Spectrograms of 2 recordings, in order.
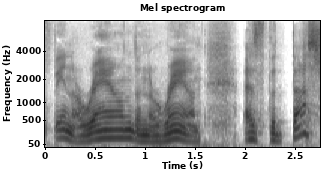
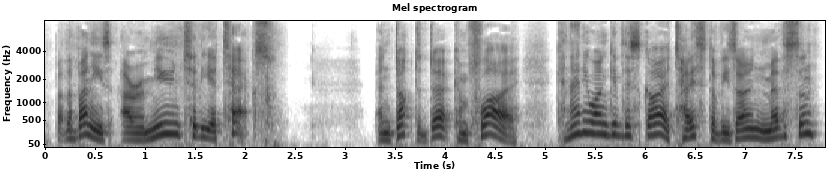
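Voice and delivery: ordinary delivery

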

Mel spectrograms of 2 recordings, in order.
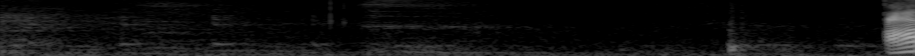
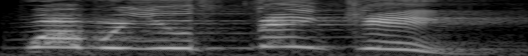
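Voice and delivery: slow, high mock-panicked shout; hammed-up shocked dad, loud and high; 14 semitones higher, 6 dB louder than usual. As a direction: act out a father freaking out at the wreck. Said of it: "he goes".

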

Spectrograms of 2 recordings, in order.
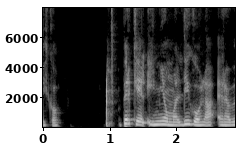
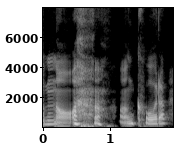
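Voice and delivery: laughing dismay; 5 semitones higher, 6 dB quieter than usual. Retold or imitated. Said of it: "appena arrivata la tosse ho detto".

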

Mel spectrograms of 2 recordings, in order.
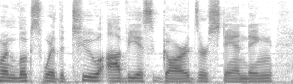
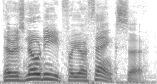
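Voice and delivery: raised, grand opening, settling down; gallant Kentabis in character; 3 semitones higher, 5 dB louder than usual. Acted. Adventurer declines the lord's thanks, grandly gallant. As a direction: wave away thanks with a hero's flourish. Game master voices Kentabis.

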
